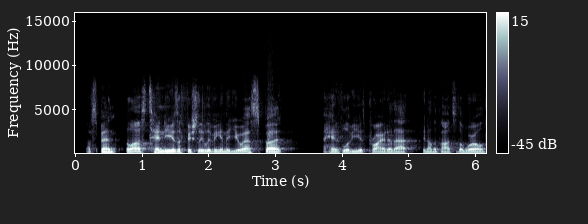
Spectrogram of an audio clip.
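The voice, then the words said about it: Mixed Australian-American accent. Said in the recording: “I'm an Australian by background. I'm a, I'm a native Australian, although with the accent, you'll probably pick up it's a bit of a mutt accent.”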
